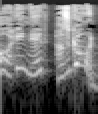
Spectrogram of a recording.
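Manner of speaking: put-on defensive, shrill, very high, very loud American accent. Mocking an actor's American accent, acting defensive: Tom Holland's defensive American accent. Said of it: "always trying to defend himself".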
